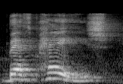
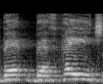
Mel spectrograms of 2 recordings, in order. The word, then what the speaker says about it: Bethphage: them and sometimes that beth page like i said it that way but people say it different ways some people say uh before bethesda something like that so you may hear that word um pronounced differently but i said bethphage um but anyway verse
